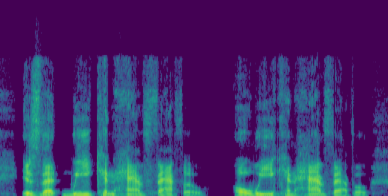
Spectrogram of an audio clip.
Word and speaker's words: FAFO: So can I go to one of your points there, because I it's not that I don't want FAFO.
